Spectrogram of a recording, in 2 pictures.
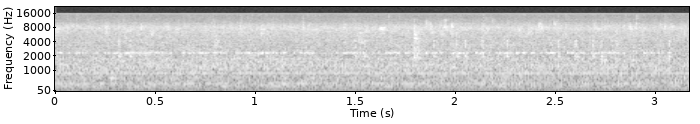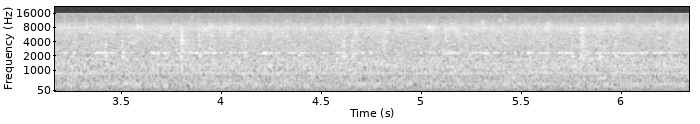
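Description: Steady running water from the aquarium's filtration: a constant splashing hiss with faint scattered ticks and a thin, steady high whine.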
